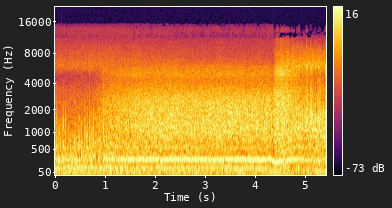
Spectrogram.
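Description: Wind roars and buffets loudly past in flight.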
